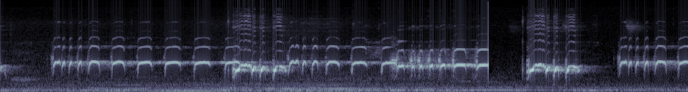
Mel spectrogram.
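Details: Male local wild-type zebra dove, a contest bird, singing to lure other doves into calling: bright cooing phrases of repeated clipped, bouncing notes, broken by short pauses, with a few quicker rolling trills between them.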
